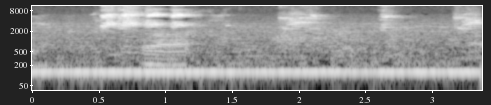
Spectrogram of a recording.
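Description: Four-week-old birds being hand-fed give short bursts of high, thin chirps in a few quick clusters, close by, over a constant low electrical hum.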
